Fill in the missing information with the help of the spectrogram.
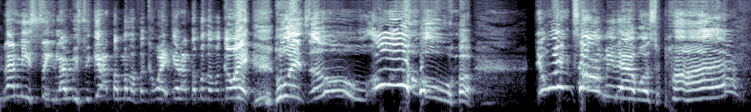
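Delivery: high, pushy mock excitement breaking into oohs; hammed-up astonished recognition; girlfriend starstruck. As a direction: shove in to look, then swoon. Acted girlfriend pushes in, recognises Punch.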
